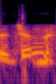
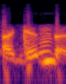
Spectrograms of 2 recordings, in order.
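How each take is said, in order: First: "agenda" with an English j sound; English pronunciation. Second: "agenda" with a hard g, as in German; imitated Swiss-German "agenda", hard g; German accent. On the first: Retold or imitated. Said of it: "It's the same word". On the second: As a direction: say "agenda" German-style, g as in "get". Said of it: "that was my German accent".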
